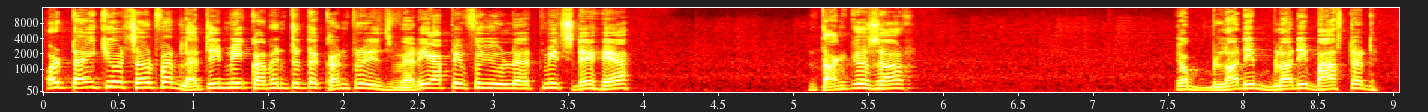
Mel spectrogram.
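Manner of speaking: high-pitched, exaggerated Indian accent; hammed-up grateful Indian accent. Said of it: "I can bloody do an Indian impression".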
